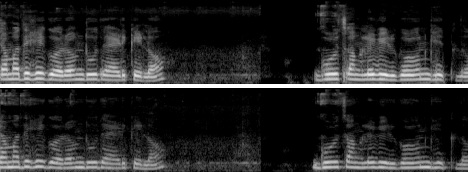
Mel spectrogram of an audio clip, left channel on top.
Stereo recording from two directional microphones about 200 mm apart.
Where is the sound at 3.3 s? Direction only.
40° left (ahead or behind).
